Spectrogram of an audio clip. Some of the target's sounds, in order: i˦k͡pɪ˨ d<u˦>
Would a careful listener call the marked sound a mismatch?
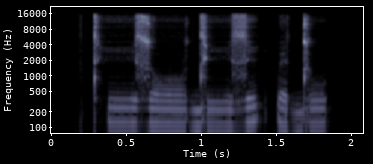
no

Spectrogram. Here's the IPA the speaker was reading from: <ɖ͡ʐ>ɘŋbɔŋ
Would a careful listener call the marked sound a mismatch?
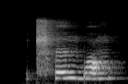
yes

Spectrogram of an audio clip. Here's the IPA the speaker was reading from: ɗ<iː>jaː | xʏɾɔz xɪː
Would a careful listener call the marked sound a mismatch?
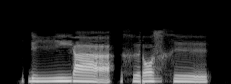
no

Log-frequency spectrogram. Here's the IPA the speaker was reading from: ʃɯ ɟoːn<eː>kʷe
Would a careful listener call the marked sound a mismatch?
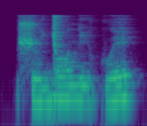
yes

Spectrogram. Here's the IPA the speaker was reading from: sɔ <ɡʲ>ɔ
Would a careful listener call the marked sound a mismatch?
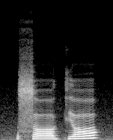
yes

